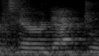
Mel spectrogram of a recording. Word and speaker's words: pterodactyl: can't you hear a pterodactyl go to the toilet because the silent because pterodactyl is spelt PT ot AC Tyl very good how's my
